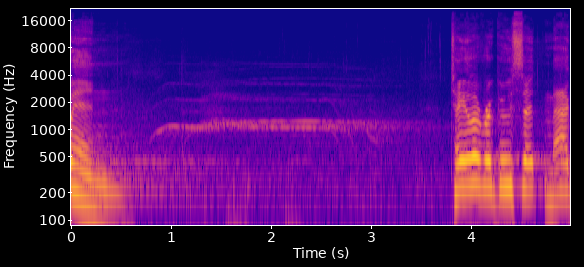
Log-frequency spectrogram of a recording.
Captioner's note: crowd cheering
